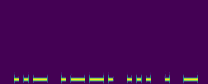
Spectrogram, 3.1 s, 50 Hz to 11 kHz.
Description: Morse code, heard as a keyed tone, about 17 wpm, 700 Hz. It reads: UPSET
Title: Sentences from Top 800 Words - New Word Drill - 17wpm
